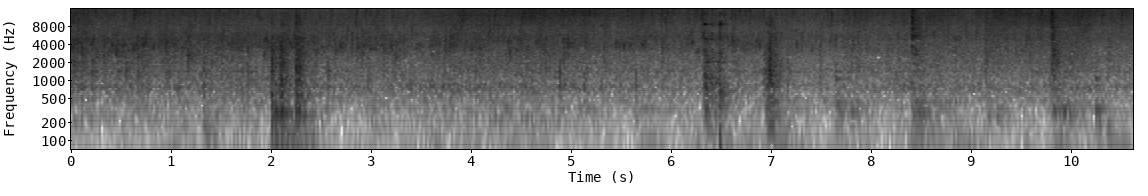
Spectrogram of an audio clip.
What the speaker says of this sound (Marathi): की मग बारीक चिरलेला कांदा घालायचा। तेल तापल्यावरच कांदा घालायचा।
